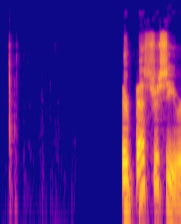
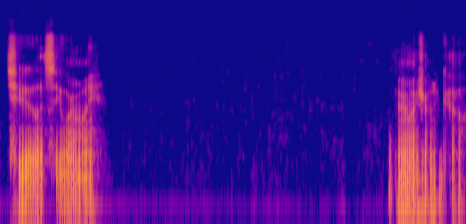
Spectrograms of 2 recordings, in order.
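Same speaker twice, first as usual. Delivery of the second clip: under-the-breath whisper to himself; hushed aside to himself; whispered muttering; 17 dB quieter than usual. Real, not acted. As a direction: mutter it in a whisper while searching the screen. Muttering to himself while searching.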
